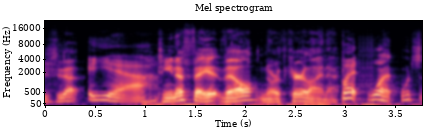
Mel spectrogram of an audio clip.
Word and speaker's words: Fayetteville: Our story begins May 8th, 1985 in Tina, Fayetteville, North Carolina. That's how I remember how to say it, Kate. Did you see that? Yeah. Tina, Fayetteville, North Carolina.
